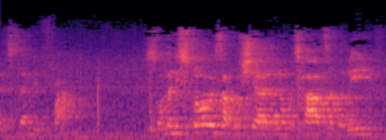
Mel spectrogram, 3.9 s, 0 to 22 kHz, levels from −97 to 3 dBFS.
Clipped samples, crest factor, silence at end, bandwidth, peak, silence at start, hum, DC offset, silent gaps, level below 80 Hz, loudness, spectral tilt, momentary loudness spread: under 0.1%; 18 dB; 0 s; 13.5 kHz; -8 dBFS; 0 s; none; under 0.1%; none; -52 dBFS; -24 LUFS; -2 dB/octave; 16 LU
